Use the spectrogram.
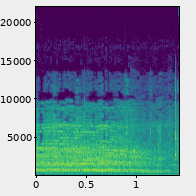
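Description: A large crowd at a vaping expo presentation in Britain roars and cheers loudly with sustained shouting, a dense wall of voices that eases slightly toward the end.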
